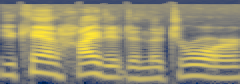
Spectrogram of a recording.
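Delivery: ordinary delivery, nothing marked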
